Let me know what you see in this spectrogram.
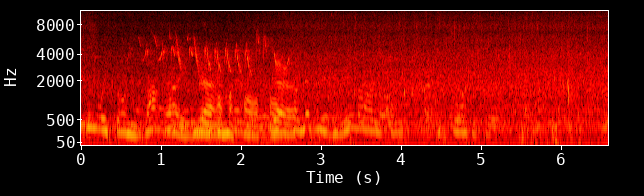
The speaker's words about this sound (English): a little river down here which you might have to cross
